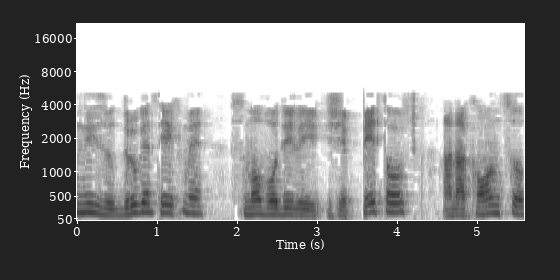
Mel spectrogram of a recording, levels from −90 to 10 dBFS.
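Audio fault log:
Throughout, AAC compression. The speech is dull and smeared, with nothing above 5 kHz and a warbling, fizzy texture on sibilants and held sounds. Heavy damage of this kind fits AAC-LC at around 12 kbps, likely starving bands and leaving spectral holes.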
